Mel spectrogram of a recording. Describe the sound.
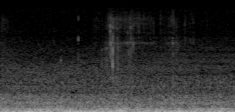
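Car driving along a road through Warrawong, a steady, low rumbling road and engine noise that holds at an even, moderate level throughout with no breaks or distinct events.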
